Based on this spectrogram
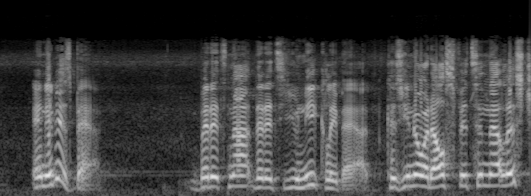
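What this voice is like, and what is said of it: Usual voice. Nothing is said of it.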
